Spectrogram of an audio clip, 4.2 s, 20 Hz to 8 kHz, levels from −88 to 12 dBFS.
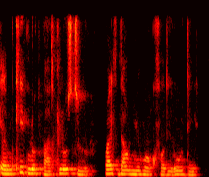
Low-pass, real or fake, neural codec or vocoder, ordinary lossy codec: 7.2 kHz; fake; codec, 24 kHz, 6 kbps, HILCodec; MP3, 48 kbps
